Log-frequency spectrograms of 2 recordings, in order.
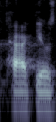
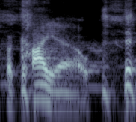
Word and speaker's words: Pacquiao: and lample and Merchant couldn't even pronounce Pacquiao's name they were calling him payo you know he was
